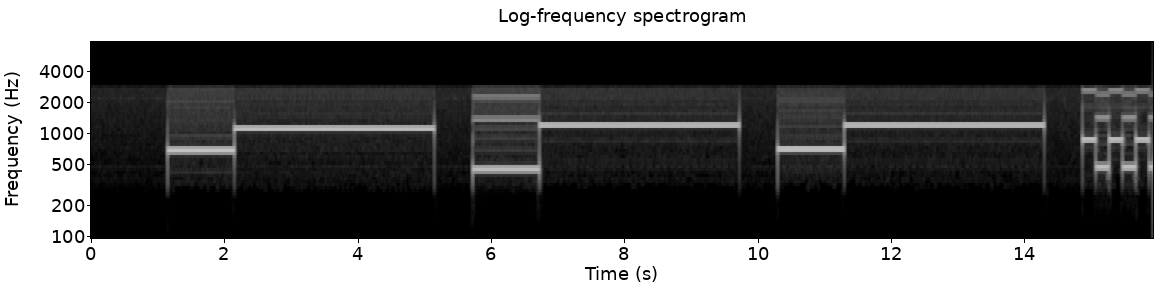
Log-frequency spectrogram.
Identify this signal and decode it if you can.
Two-tone page, heard as a one-second tone, then a three-second tone, about 690 then 1120 Hz, about 460 then 1220 Hz, about 710 then 1220 Hz. It is heard from 1.1 to 14.3 s.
